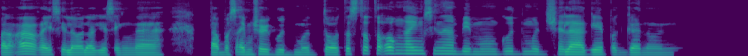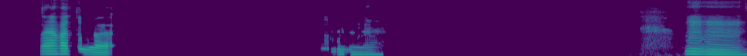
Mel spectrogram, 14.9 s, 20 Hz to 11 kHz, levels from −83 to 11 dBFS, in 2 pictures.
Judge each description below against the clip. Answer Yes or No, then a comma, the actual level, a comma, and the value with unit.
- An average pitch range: Yes, average, 3.5 semitones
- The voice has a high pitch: No, low, 135 Hz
